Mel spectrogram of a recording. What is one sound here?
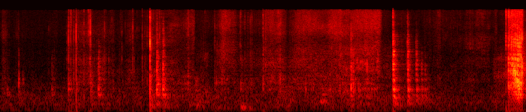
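Foil tape crinkles and rustles under hands pressing it down.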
